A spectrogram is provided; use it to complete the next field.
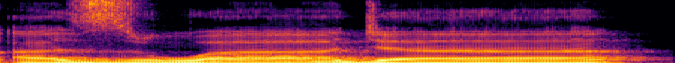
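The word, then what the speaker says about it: أزواجا: Misalnya lagi, wa khalaqnakum azwaja. Ya, dibaca ja bukan jan karena berhenti, gitu.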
